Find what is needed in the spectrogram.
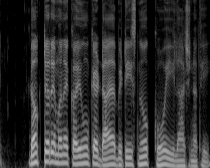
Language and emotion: Gujarati, sad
